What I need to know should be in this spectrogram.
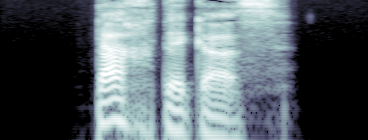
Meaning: genitive singular of Dachdecker
- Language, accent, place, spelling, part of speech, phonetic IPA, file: German, Germany, Berlin, Dachdeckers, noun, [ˈdaxˌdɛkɐs], De-Dachdeckers.ogg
